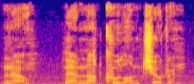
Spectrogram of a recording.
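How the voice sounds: A man puts on a cartoonish character voice at a fairly slow pace. Loud background noise runs underneath.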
